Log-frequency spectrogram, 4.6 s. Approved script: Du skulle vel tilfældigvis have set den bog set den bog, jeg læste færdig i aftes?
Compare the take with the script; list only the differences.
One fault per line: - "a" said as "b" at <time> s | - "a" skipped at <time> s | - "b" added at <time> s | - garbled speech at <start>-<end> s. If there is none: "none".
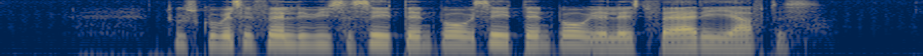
none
